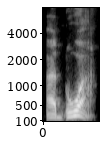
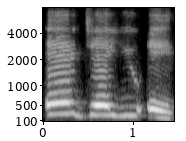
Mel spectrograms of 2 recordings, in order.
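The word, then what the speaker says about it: Adwoa: My name is Ajua. It's A-J-U-A. So even though it's spelled A-D-W-O-A, you pronounce it with a J. So it's Ajua.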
